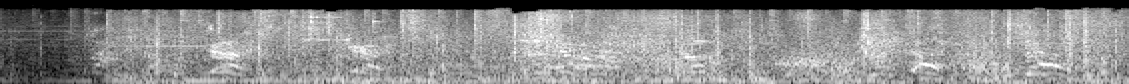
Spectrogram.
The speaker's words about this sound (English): they fight, slamming each other up against walls and punching.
